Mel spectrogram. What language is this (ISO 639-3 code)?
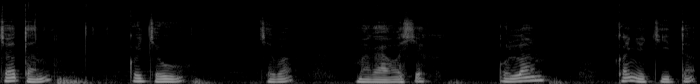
kln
